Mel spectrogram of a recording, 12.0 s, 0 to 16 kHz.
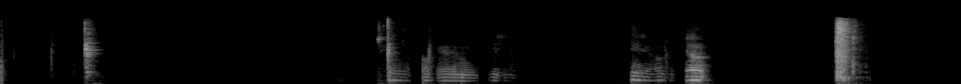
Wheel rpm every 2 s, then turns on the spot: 0, 0, 0, 0, 0, 0.
none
